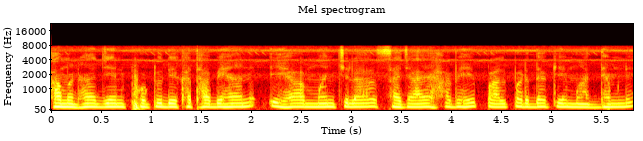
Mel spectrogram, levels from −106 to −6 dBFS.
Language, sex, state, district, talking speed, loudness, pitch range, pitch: Chhattisgarhi, male, Chhattisgarh, Rajnandgaon, 185 wpm, -19 LUFS, 150-160 Hz, 155 Hz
